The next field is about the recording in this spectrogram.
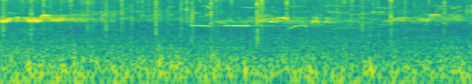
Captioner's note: birds chirping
